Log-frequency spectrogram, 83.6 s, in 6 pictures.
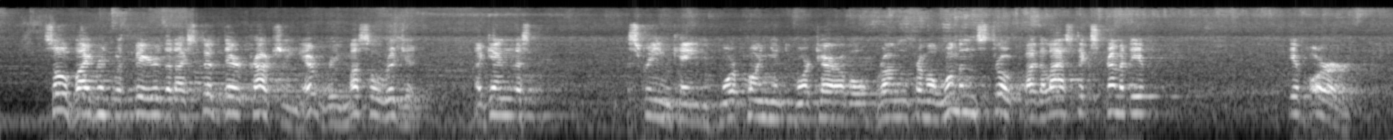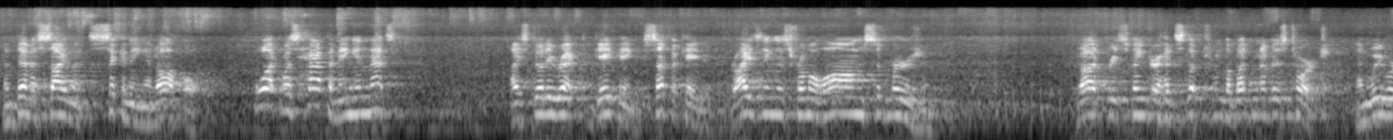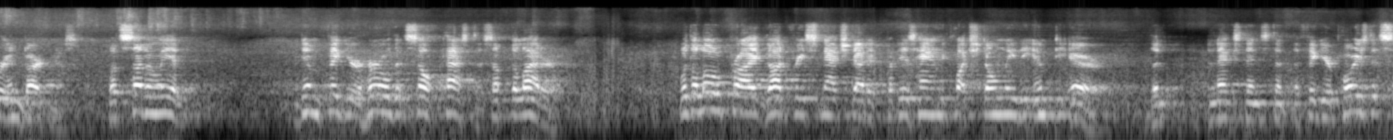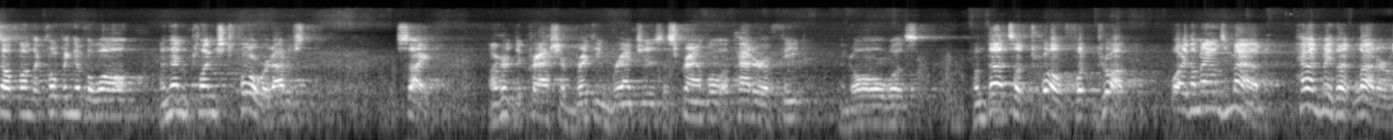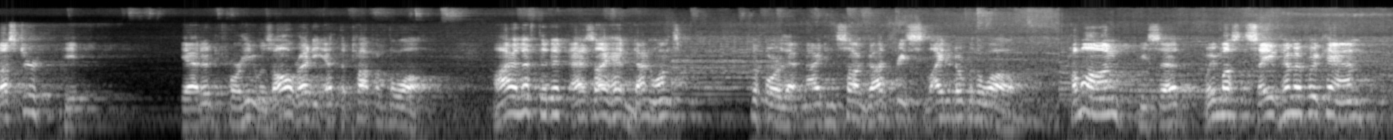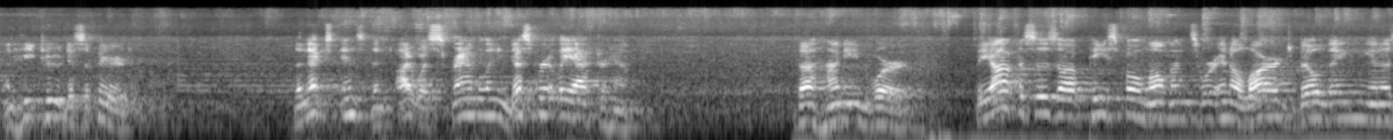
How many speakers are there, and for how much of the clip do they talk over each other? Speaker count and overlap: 1, no overlap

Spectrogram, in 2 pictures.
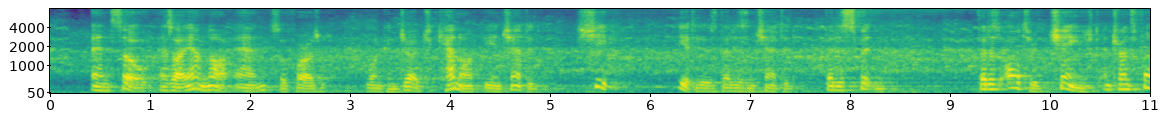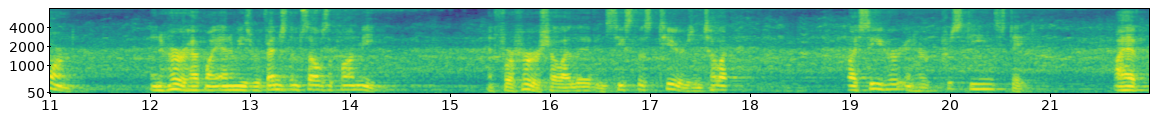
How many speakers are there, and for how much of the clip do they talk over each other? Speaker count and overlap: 1, no overlap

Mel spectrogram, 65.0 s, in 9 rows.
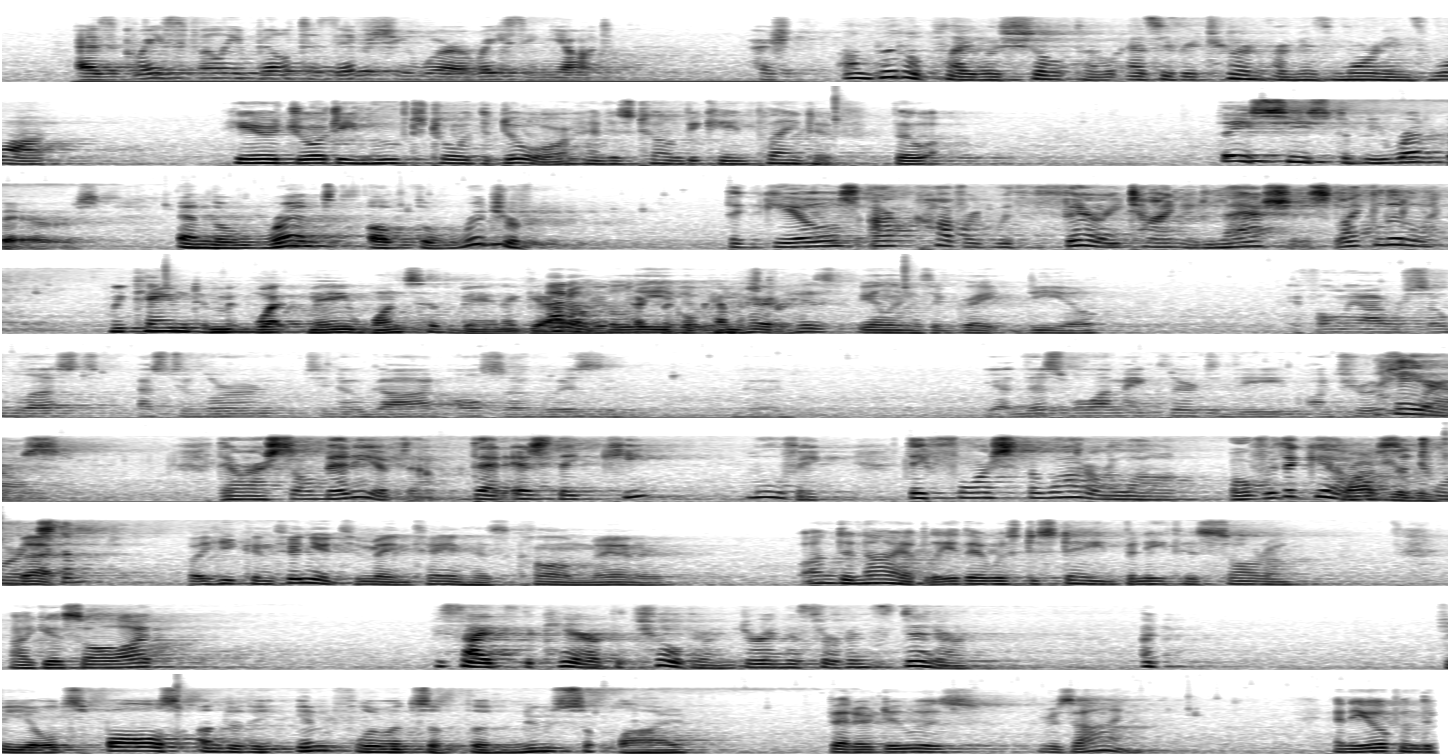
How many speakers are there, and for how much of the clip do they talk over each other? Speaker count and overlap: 8, about 5%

